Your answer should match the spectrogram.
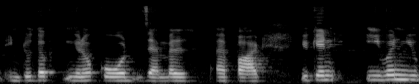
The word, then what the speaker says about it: XAML: know familiar with XML when I say xaml it basically is it's spelled out as x m a l right so it's pronounced as xaml it's and kind of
